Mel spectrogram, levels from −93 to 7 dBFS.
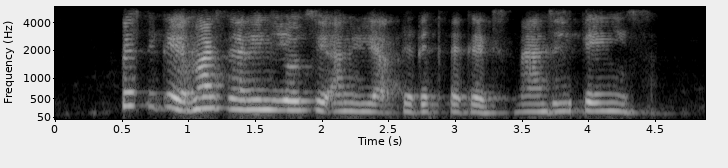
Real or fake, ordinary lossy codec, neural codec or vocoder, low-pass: fake; Opus, 16 kbps; codec, 44.1 kHz, 2.6 kbps, SNAC; 5.4 kHz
